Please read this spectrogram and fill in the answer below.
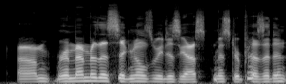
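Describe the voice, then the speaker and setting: Using a put-on character voice, a man rattles along at a very fast pace with monotone, flat intonation at a medium pitch, recorded dry and close with no echo. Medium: audio drama. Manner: hesitant, deferential, filler-laden.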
